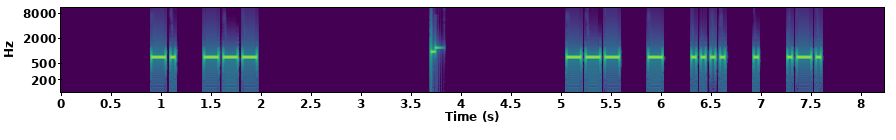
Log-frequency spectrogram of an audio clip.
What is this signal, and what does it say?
Morse code, heard as a keyed tone, about 25 wpm, spaced as for 18 wpm, 700 Hz. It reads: NO OTHER
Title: 2x Character Spacing - Top 100 Words - 25wpm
